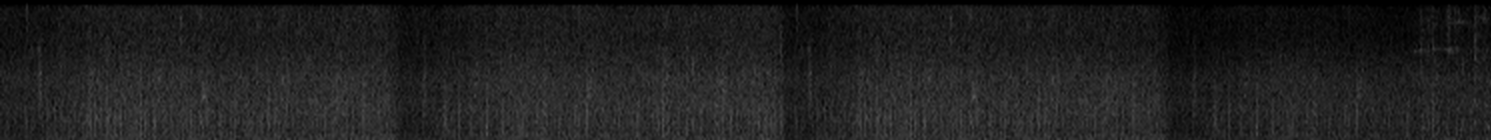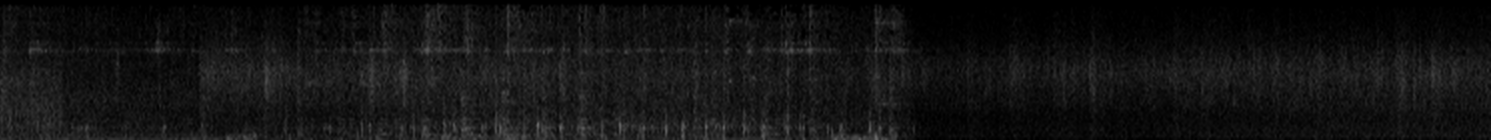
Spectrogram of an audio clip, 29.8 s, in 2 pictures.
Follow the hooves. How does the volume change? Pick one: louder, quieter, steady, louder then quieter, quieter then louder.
louder.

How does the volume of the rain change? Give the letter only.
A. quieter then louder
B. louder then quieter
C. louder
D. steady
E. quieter
E.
